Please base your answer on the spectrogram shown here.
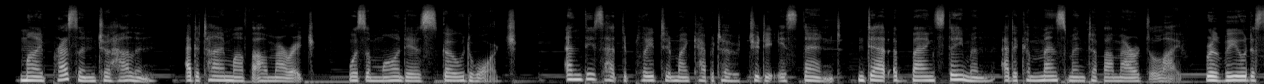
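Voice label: Cantonese Mandarin English Female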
